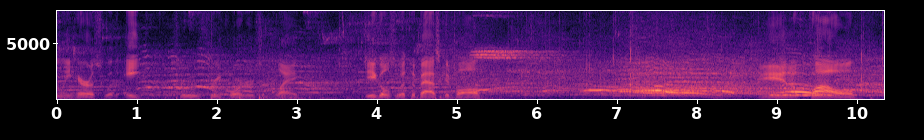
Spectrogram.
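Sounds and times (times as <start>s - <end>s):
basketball crowd reacting to a foul: 0.0s - 10.3s
people shouting: 0.0s - 10.3s
speech: 0.2s - 3.2s, 3.8s - 5.5s, 8.9s - 10.2s.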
